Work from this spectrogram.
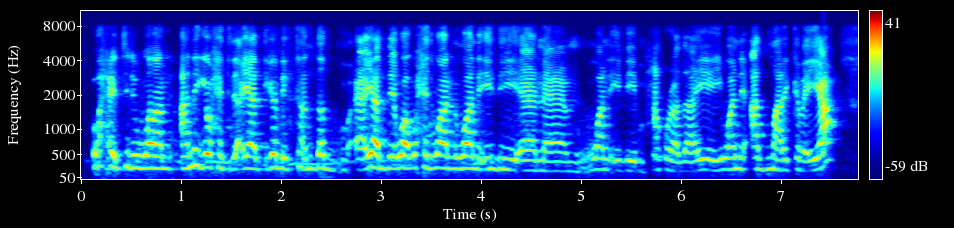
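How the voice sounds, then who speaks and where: Talking at a very fast pace with hardly any pauses, a woman with a fairly high pitch is heard over noticeable background noise. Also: ordinary pitch variation. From Djibouti. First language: French. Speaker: interpreter. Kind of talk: interpreting. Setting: video call. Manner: halting.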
